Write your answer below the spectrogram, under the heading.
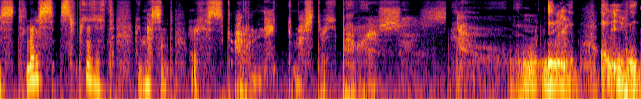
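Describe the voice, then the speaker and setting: A put-on character voice, raspy and creaky, moves at a very slow pace over light background noise. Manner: hissing, cautious.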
